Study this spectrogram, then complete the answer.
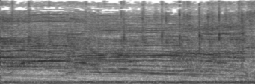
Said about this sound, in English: Why are we cheering? We should be booing.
